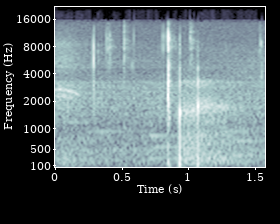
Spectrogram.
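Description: A few light, crisp clicks of a mouse or keys at a desk during work in animation software, faint and close, scattered over about a second with one sharper click standing out, no talk.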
